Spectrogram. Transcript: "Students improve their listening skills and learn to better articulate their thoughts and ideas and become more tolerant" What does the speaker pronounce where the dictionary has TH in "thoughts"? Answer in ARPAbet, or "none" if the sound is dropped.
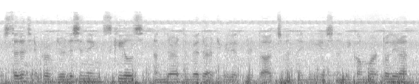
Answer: T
